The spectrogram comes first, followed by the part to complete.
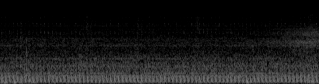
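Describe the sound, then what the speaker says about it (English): Lawnmower cutting grass in the House Flipper 2 video game, a steady droning engine hum that stays even and continuous throughout with no talking. "we're cutting the grass."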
